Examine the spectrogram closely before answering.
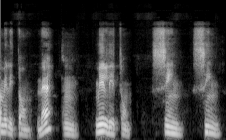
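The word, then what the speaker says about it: Militão: Olha, é verdade que se pronúncia Militon, né? Pergunta pra Ana Paula se fala Militon, né?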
